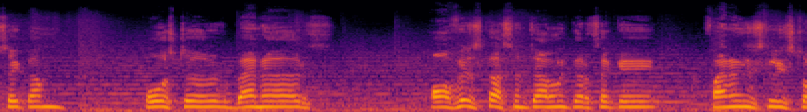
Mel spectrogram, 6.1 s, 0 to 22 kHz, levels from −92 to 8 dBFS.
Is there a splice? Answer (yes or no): no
